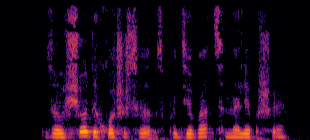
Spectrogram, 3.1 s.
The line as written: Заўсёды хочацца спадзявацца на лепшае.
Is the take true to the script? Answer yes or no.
yes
